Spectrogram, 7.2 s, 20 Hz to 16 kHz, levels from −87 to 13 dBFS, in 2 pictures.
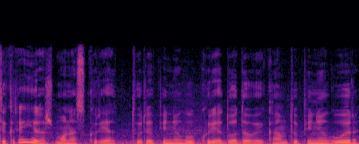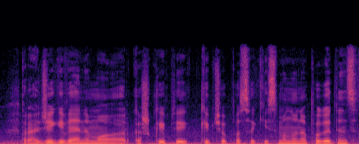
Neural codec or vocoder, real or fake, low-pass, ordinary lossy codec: none; real; 10.8 kHz; MP3, 96 kbps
